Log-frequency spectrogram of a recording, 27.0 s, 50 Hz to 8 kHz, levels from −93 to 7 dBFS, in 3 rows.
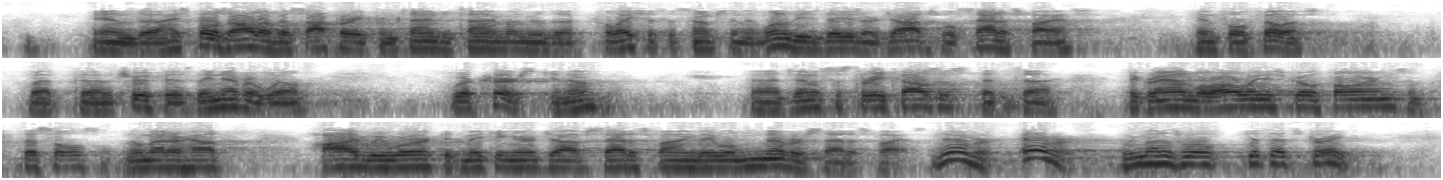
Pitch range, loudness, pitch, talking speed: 110-135 Hz, -14 LUFS, 125 Hz, 180 wpm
